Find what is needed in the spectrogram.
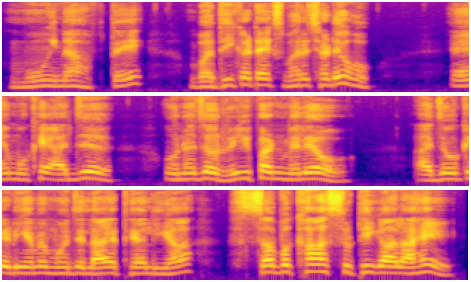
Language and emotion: Sindhi, happy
